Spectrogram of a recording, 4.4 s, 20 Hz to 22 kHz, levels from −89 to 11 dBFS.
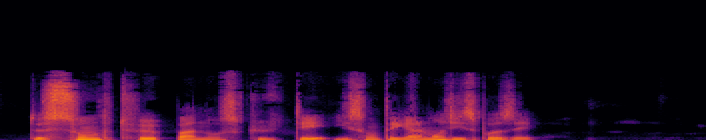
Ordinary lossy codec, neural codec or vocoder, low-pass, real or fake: AAC, 32 kbps; codec, 24 kHz, 0.9 kbps, WavTokenizer, large speech release; 10.8 kHz; fake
